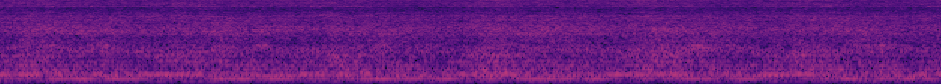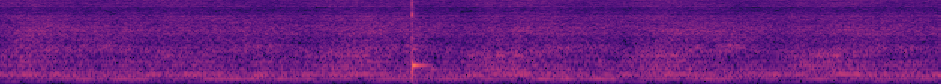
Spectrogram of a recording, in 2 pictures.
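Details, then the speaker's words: Brastemp washing machine on spin: the motor hums with a rough, wavering rubbing tone, a loose motor pulley, likely fixed by tightening. "pessoal já até descobri aqui ó tá solto aqui ó eu acho que é só aperto"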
